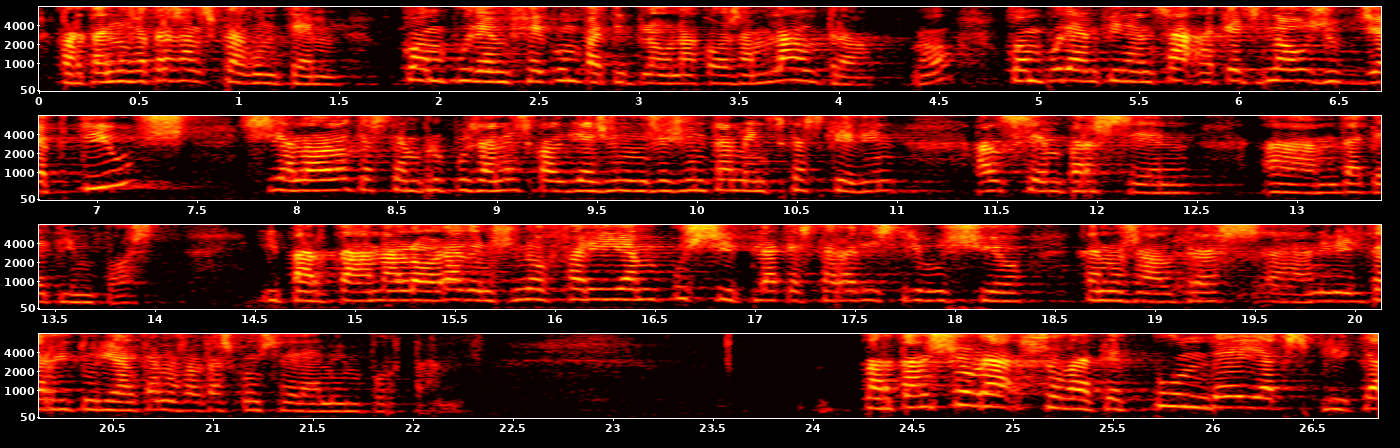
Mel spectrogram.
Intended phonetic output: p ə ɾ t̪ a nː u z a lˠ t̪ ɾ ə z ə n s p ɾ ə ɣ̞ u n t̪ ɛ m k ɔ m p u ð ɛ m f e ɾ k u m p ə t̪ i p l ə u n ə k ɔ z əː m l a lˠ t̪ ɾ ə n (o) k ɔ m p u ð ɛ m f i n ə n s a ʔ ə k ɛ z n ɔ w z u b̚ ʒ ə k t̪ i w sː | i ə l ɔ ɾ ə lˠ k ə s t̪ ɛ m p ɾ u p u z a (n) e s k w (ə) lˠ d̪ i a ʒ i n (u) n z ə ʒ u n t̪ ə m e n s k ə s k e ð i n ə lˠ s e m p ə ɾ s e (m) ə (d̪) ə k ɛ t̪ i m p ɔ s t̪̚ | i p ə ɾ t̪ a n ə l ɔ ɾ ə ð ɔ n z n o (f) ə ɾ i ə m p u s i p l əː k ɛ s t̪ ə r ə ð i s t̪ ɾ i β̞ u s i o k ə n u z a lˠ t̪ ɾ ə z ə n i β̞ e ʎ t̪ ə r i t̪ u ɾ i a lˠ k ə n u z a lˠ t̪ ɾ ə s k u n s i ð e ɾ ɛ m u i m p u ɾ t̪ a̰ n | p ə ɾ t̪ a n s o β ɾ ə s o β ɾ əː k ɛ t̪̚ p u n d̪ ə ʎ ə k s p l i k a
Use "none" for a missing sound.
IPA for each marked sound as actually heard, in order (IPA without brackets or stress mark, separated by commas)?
o, n, a, u, n, d̪, f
